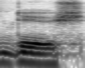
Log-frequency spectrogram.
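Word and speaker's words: Dusche: word for shower is douche and that's exactly how it's pronounced the history of Adidas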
